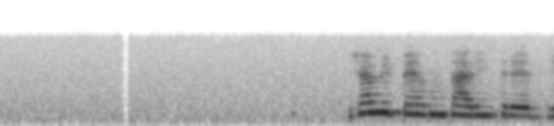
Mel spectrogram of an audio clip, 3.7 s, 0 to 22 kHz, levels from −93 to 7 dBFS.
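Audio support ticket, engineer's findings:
Short concealed packet loss, 0.81–0.87 s: 40 ms missing, 34 ms patched by extending the preceding sound, then blended back into the real audio, giving a brief smear. Content stops at 8 kHz, fitting the Opus call path's bandwidth setting.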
